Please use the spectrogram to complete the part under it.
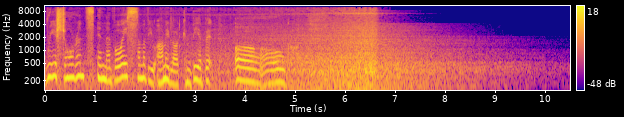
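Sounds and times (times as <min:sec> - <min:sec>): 
speech: 0:00.0 - 0:05.4
helicopter flying overhead: 0:00.2 - 0:08.6.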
